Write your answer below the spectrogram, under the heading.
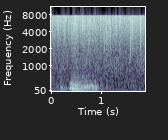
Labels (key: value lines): label: biophony, growl
recorder: SoundTrap 500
